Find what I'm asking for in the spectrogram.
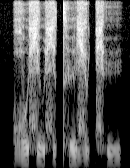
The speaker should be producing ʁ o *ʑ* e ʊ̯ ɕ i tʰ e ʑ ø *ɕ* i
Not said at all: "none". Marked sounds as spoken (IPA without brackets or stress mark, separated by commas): ɕ, t͡ɕʰ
